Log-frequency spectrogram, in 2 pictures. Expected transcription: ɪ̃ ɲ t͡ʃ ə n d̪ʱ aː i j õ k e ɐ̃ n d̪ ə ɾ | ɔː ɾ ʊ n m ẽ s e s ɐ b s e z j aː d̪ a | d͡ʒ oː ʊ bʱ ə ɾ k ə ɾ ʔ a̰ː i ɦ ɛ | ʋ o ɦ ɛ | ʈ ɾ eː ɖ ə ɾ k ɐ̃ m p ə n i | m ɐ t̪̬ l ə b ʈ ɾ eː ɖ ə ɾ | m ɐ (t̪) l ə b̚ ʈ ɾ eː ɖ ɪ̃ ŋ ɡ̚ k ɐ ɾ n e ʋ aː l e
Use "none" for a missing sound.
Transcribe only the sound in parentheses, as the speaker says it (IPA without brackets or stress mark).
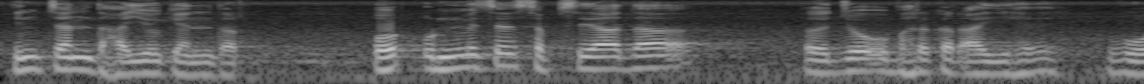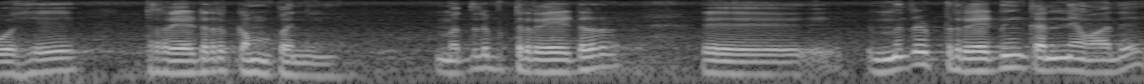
t̪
